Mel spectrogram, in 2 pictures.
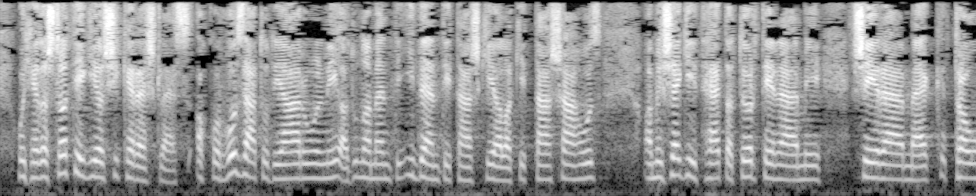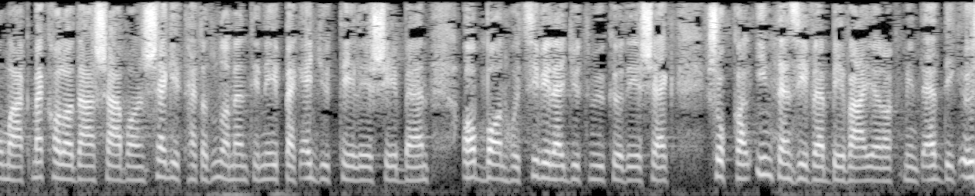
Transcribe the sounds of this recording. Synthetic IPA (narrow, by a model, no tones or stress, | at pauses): ho̞chɒɛzɒʃt̪rɒt̪eːɡijɒʃikɛɾɛʃlɛsːɒkːo̞rɦo̞zːaːt̪ud̪jaːɾulniɒd̪unɒmɛnt̪iid̪ɛnt̪it̪aːʃkiɒlɒkiːt̪aːʃaːɦo̞z | ɒmiʃɛɡiːt̪hɛt̪ɒt̪ørt̪eːnɛlmiʃeːɾɛlmɛkt̪rɒumaːkmɛkhɒlɒd̪aːʃaːbɒnʃɛɡiːt̪hɛt̪ɒd̪unɒmɛnt̪ineːpɛkɛɟːyt̪ːeːleːʃeːbɛnɒbːɒnɦo̞c̪sivilɛɟːyt̪myːkød̪eːʃɛkʃo̞kːɒlint̪ɛnziːvɛbːeːvaːjːɒnɒkmint̪ɛd̪ːiɡøː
